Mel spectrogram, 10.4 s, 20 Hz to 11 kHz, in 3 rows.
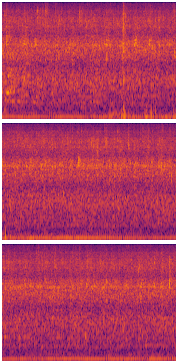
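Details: SP370 single-cylinder motorcycle, first fire-up after fitting a new valve and retainers, with compression and spark confirmed: a low, steady engine drone holding even for ten seconds with no knocks or misses; running normally.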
